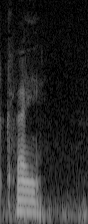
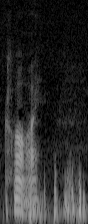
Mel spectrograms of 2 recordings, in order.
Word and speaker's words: Cley: path that goes towards Clay Spy. I understand it is pronounced Cly.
